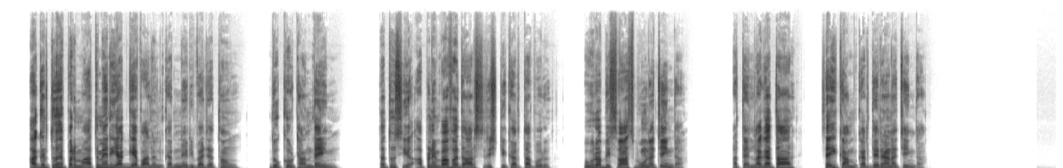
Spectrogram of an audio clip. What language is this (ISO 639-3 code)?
gbk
